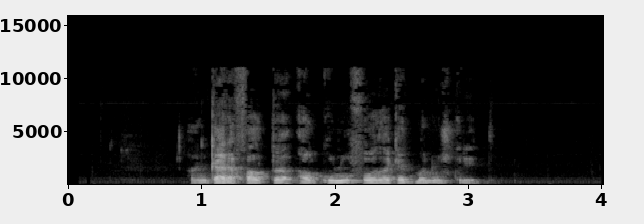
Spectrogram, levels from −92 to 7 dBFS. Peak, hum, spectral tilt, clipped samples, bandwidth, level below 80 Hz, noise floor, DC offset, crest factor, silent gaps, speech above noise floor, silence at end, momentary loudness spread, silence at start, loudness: -8 dBFS; none; -6.5 dB/octave; under 0.1%; 11.5 kHz; -76 dBFS; -73 dBFS; under 0.1%; 20 dB; none; 48 dB; 0.95 s; 16 LU; 0.9 s; -26 LUFS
